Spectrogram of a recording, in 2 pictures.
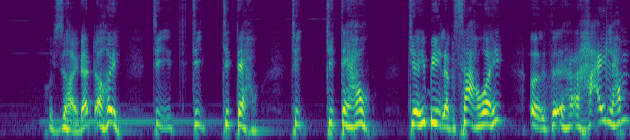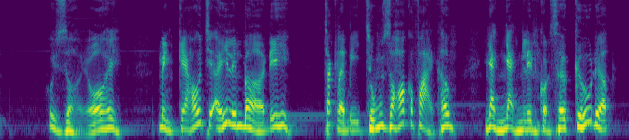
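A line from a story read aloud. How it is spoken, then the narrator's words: Stammering, barely audible. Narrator (Vietnamese): lắp bắp không có thành tiếng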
